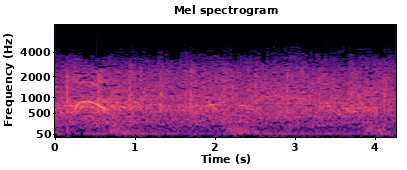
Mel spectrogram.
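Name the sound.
audience clapping hands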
